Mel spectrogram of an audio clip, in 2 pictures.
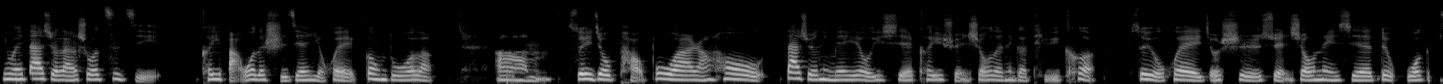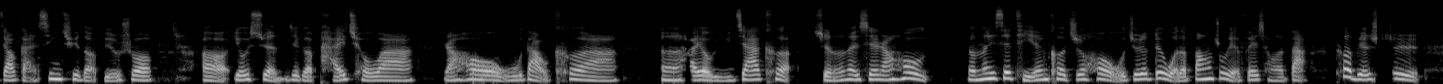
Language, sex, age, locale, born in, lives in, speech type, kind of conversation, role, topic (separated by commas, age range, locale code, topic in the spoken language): Chinese, female, 30-34, zh-CN, China, United States, conversation, podcast, guest, 你是怎么养成运动习惯的？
